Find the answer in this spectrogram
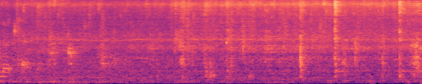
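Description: Food frying in a pan on an induction cooktop, a steady sizzle, with a few sharp clinks of a utensil on metal in the second half.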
